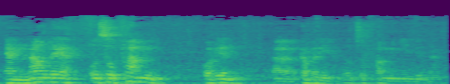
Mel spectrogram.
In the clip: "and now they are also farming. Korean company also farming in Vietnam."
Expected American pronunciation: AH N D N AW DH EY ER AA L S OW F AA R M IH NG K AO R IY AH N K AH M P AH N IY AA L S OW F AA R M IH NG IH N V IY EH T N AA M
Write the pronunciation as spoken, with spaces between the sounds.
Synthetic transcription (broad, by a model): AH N N AW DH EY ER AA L S OW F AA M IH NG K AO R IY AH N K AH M AH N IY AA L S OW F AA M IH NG IH N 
